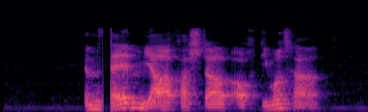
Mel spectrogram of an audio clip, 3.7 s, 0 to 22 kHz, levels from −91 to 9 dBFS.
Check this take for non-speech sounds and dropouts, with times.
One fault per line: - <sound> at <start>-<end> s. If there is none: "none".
- dropout at 1.0-1.1 s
